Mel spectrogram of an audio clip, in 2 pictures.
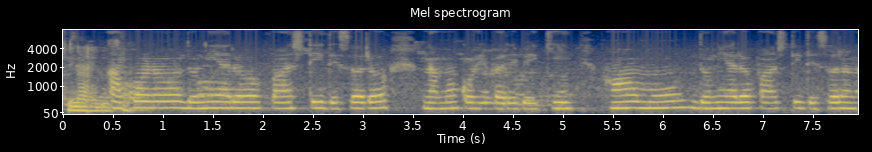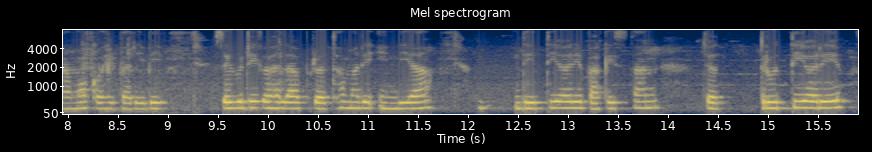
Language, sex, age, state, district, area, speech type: Odia, female, 18-30, Odisha, Nuapada, urban, spontaneous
